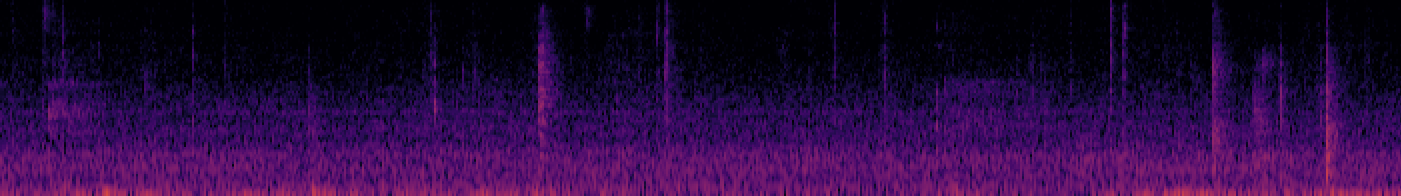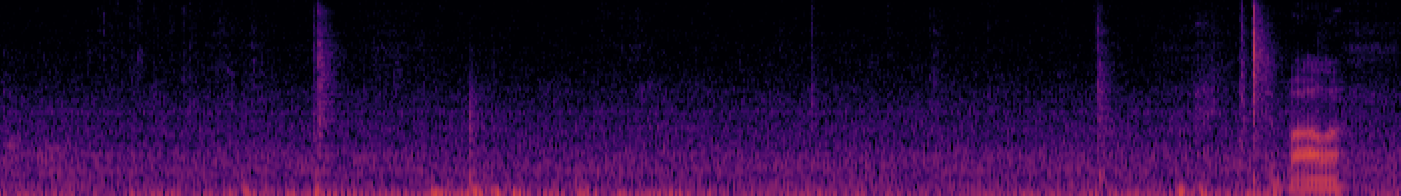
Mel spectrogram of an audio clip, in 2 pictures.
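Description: Cards tap and click against a tabletop.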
